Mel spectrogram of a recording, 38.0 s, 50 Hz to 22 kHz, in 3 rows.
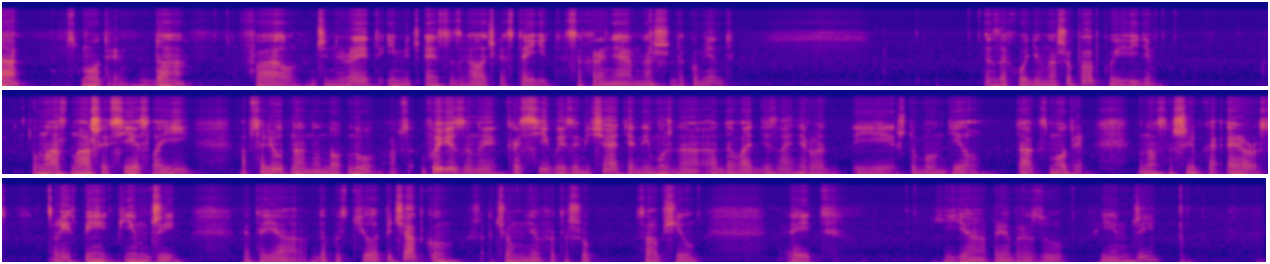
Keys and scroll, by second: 7.0 ctrl+s.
